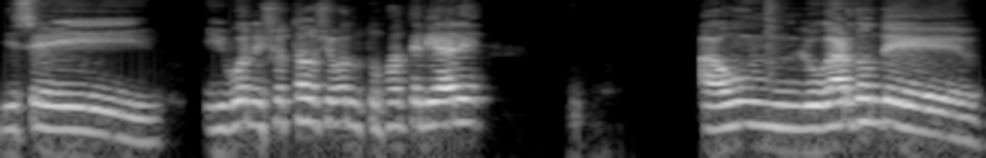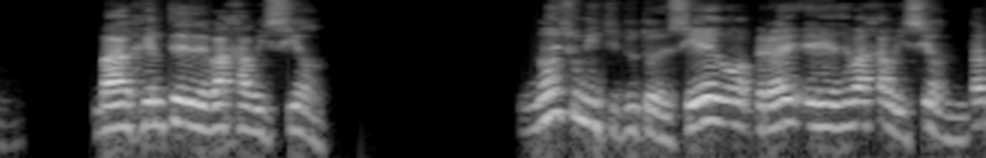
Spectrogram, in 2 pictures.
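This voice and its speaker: Fairly slow speech with an Uruguayan accent, ordinary pitch variation, and long, frequent pauses. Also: man, high pitch for a man. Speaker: radio announcer and poetry reciter. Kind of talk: interview answer.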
